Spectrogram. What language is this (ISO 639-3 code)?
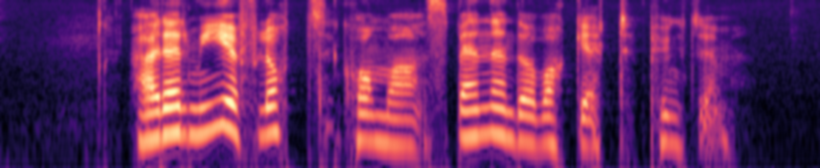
nor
